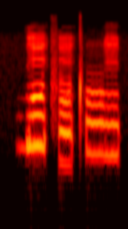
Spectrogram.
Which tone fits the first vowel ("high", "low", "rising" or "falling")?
high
